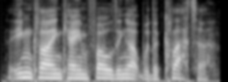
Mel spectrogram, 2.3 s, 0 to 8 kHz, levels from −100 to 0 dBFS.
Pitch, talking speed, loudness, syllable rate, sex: 145 Hz, 210 wpm, -17 LUFS, 5.9 syllables/s, male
